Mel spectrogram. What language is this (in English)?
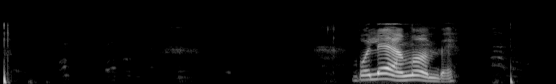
Swahili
